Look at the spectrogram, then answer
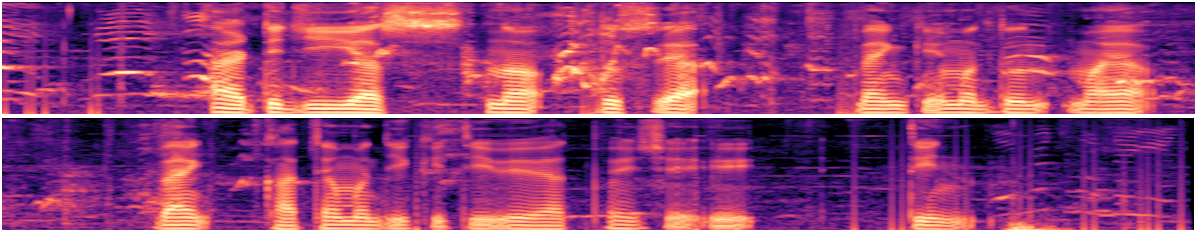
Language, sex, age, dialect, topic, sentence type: Marathi, male, 25-30, Varhadi, banking, question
